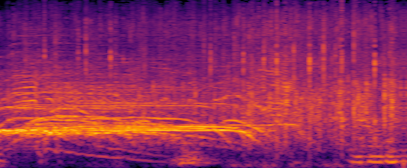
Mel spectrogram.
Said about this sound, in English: Show saver two is ask people to cheer for previous MaxFunCon performers in the hopes that they will mingle the memories of the shows and will look back on your show somewhat fondly. Let's hear it for Super Ego!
